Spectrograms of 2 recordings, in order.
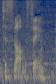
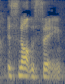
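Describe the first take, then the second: First: Whispered repeat of the phrase. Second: Said in the usual way. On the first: Real, not acted. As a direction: drop it to a whisper.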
